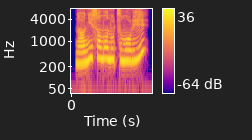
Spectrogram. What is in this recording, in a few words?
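story, Japanese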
